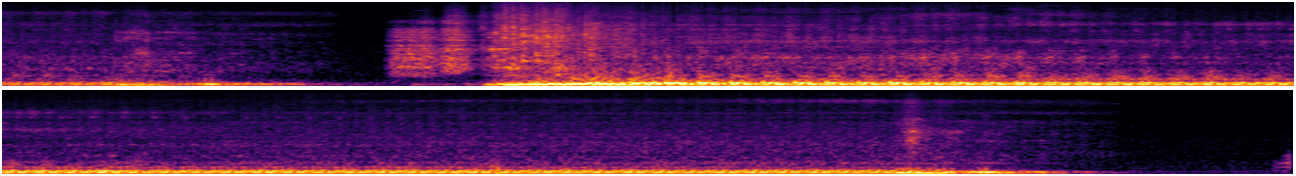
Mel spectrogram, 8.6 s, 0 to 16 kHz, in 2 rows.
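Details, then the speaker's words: Ford Flathead V8, about 265 cu in, 4-inch stroke, overbored, four-barrel carburetor, on a run stand: starts instantly and settles into a deep, even low burble with a steady beat, no knocks or misses; healthy idle. "that's beautiful. It starts right up. You're going to have another happy customer there."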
